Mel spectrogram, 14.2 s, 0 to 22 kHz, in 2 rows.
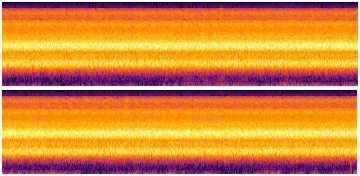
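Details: Rice sowing season, 2021: frogs chorusing in front of a house, many voices merging into an even, sustained high trill that fills the whole recording, with almost no other sound beneath.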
